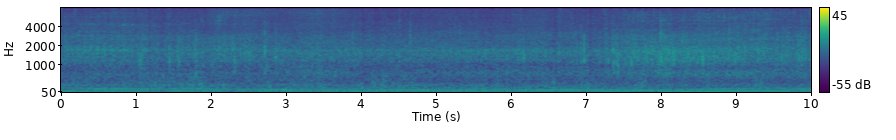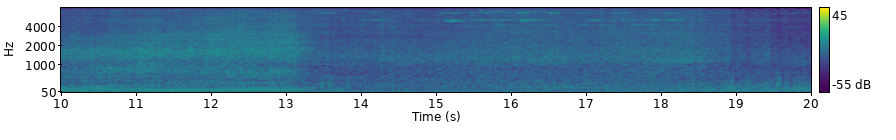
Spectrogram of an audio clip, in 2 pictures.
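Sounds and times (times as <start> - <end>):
car engine driving past: 7.4 - 13.6.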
